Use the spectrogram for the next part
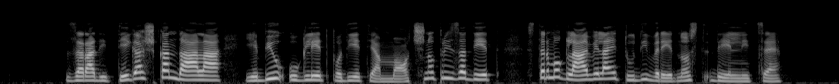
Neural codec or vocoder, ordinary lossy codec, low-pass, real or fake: none; none; 7.2 kHz; real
